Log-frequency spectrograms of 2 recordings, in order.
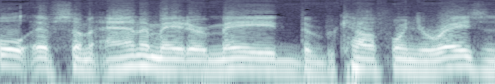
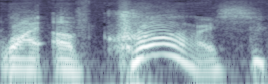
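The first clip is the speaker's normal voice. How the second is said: pleasantly surprised, delighted, happy tone. Retelling a celebrity asked for an autograph: imitating Elayne Boosler, pleasantly surprised. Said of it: "so surprised somebody wanted an autograph".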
